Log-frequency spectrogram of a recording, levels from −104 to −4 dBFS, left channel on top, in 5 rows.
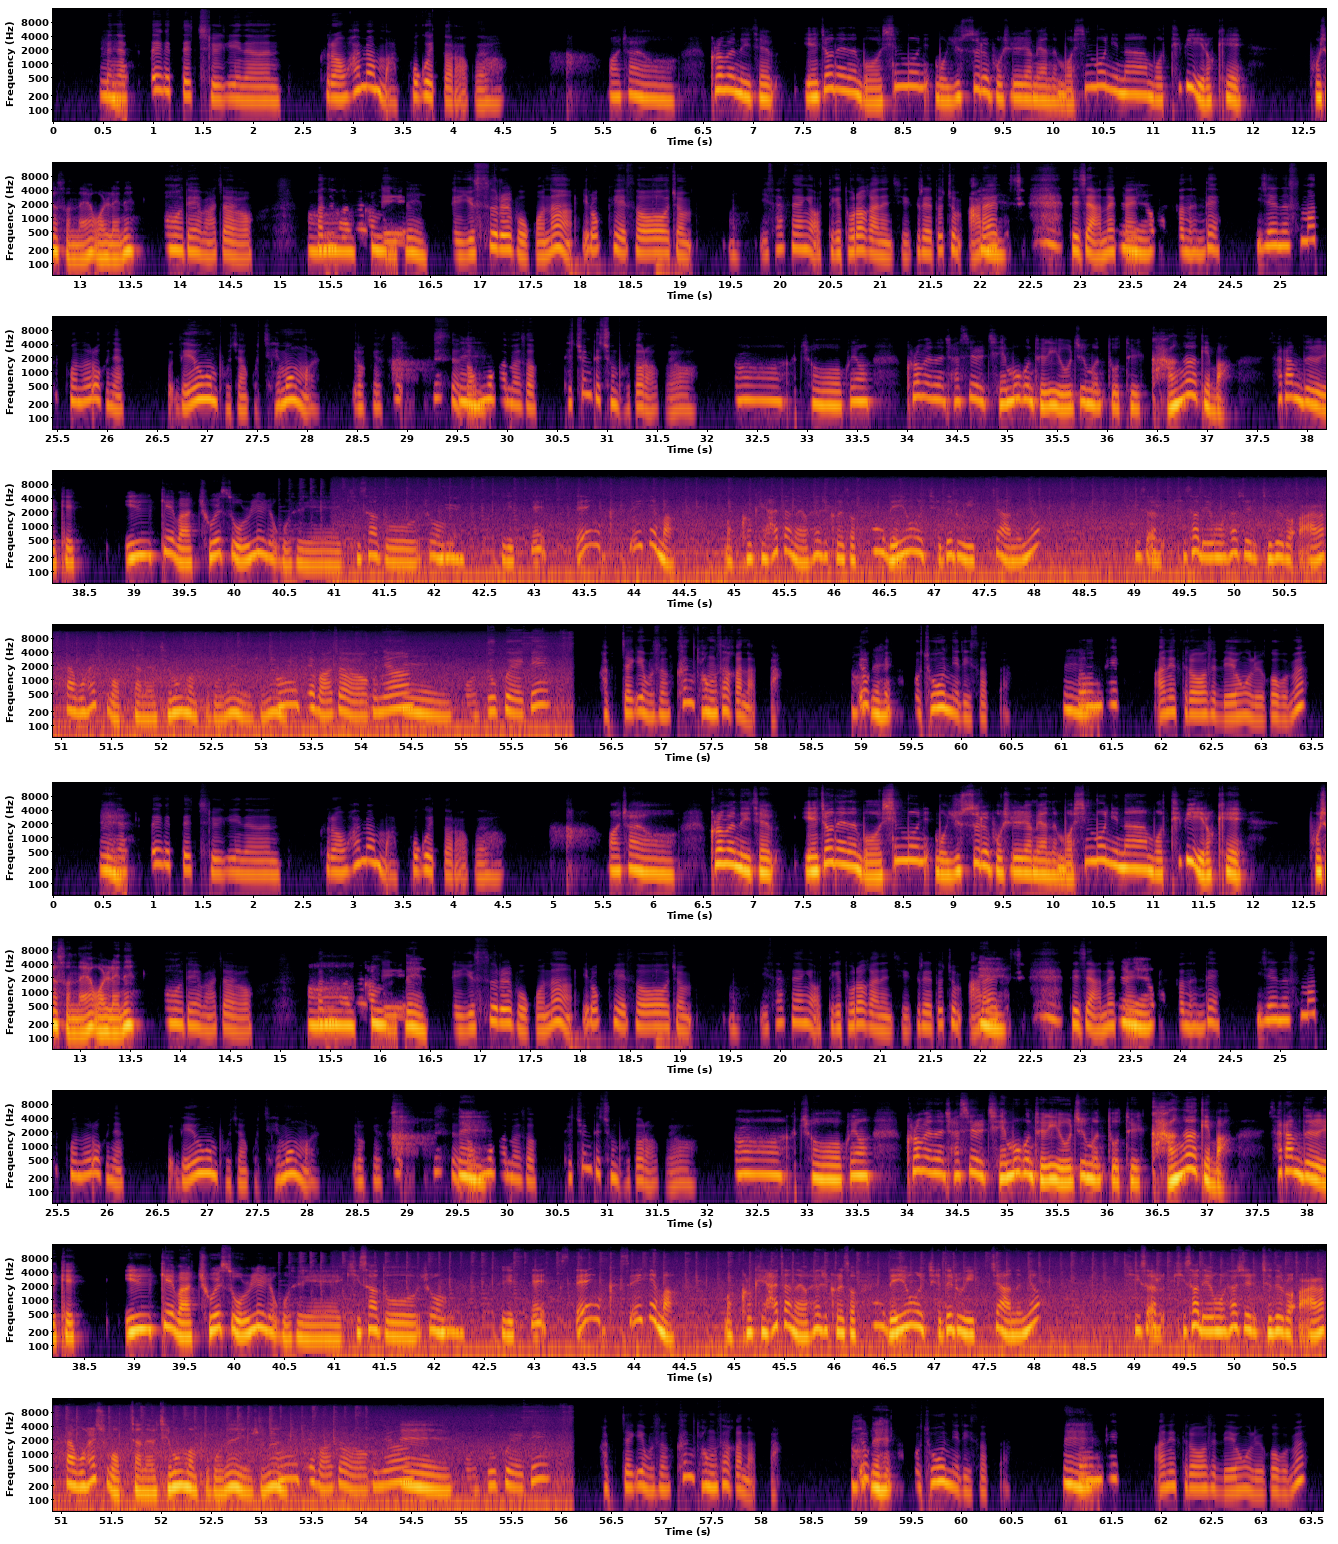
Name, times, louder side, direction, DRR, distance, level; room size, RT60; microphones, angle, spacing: voice 1, 0.5-2.3 2.7-4.5 13.9-14.7 15.4-16.3 16.7-19.1 19.5-22.2 22.5-23.6 24.0-24.4 24.8-25.4 25.6-26.2 26.7-28.1 28.5-29.0 29.3-30.3 30.7-31.9 42.0-42.3 46.4-46.7 49.1-49.3 53.1-54.5 55.0-55.9 56.4-57.9 59.0-59.1 59.6-60.1 61.2-61.6 62.0-63.4, left 1 dB, 40° left, 2.5 m, -35 dB
voice 2, 5.6-6.2 6.6-7.2 7.5-11.9 12.6-13.6 15.3-16.5 22.0-22.3 23.4-23.7 28.8-29.1 29.5-29.8 32.3-37.2 37.7-38.4 38.9-42.1 42.7-43.1 43.4-44.4 44.9-48.1 48.9-53.3 54.4-54.9 58.9-59.3 61.0-61.3, right 5 dB, 65° right, 0.4 m, -29 dB
sound 1, 40.4-54.2, right 2 dB, 45° right, 2.1 m, -52 dB
sound 2, 40.9-56.1, equal, 5° right, 1.3 m, -46 dB
head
